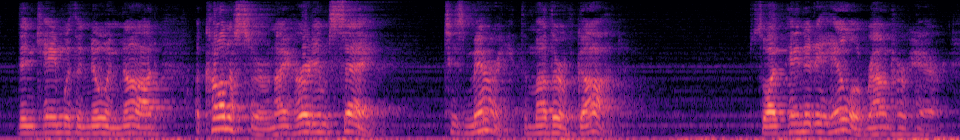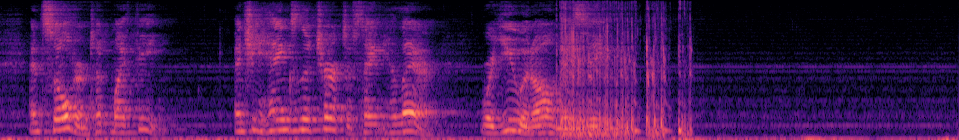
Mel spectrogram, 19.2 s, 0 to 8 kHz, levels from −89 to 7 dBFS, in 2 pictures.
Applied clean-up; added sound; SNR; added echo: none; Gurgling; 2 dB; reverberation time 0.8 s.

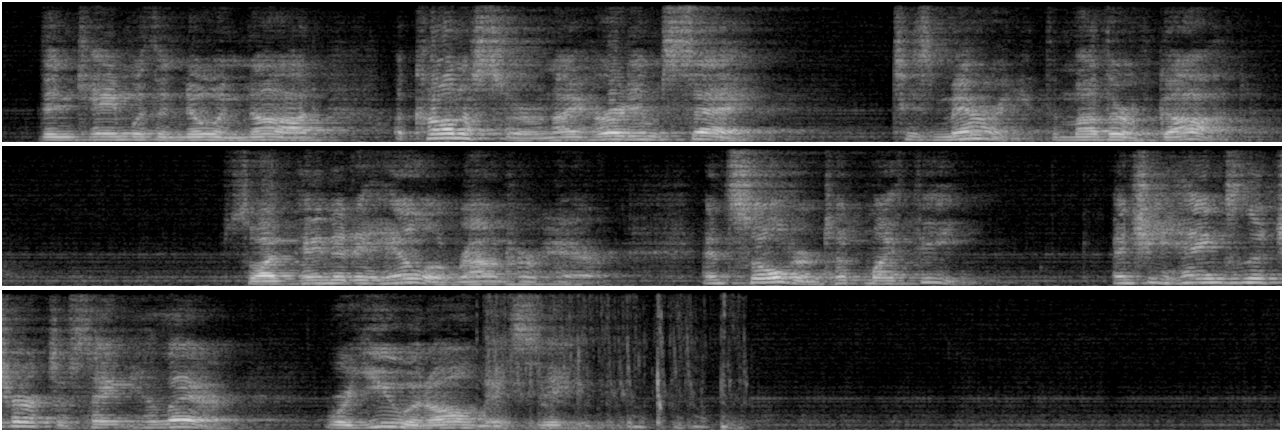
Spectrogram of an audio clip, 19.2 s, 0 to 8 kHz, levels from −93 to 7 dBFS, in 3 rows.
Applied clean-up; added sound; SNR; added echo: neural separator model SepFormer DNS4.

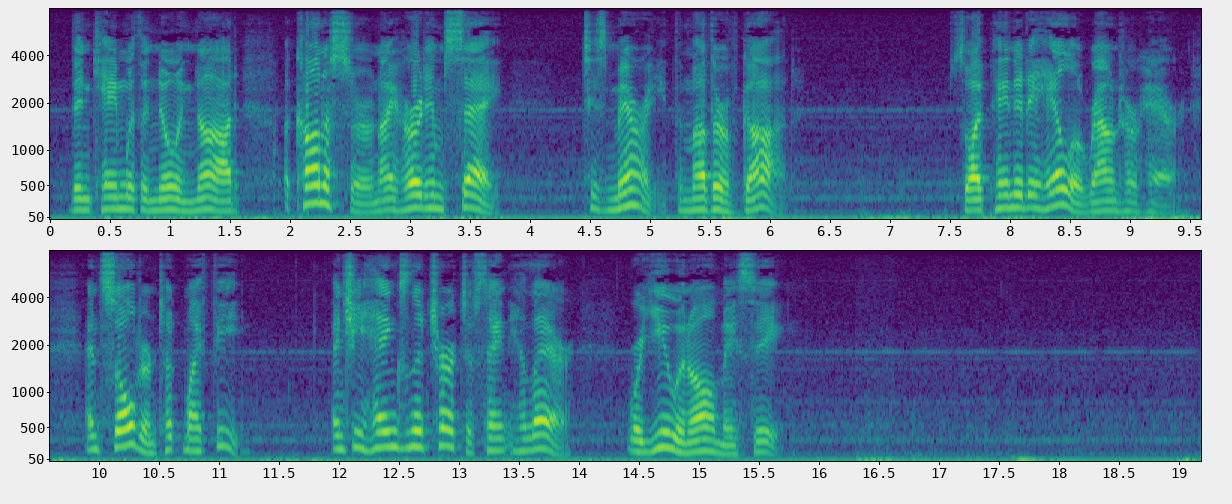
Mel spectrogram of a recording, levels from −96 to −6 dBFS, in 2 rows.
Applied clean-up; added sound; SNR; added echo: none; none; none; none.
